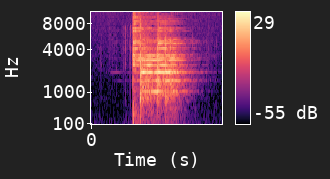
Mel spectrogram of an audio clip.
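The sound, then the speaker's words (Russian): A metal fireplace poker clatters onto the floor with two quick clanks, then a bright metallic ring fades out over about a second. No voices are heard. “Господи, какой я неловкий. Упала Черга.”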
